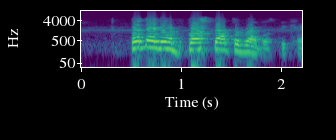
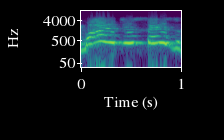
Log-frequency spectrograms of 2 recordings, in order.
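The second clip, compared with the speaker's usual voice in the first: much higher excited squeal; delighted exclaim. Retold or imitated. Rich guy thrilled Korra wants a plane, high squeal. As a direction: squeal it like a giddy host.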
